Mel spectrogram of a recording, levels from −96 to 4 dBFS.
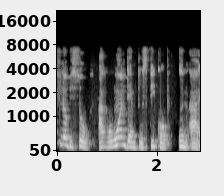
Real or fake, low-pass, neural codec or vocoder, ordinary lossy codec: real; 7.2 kHz; none; none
